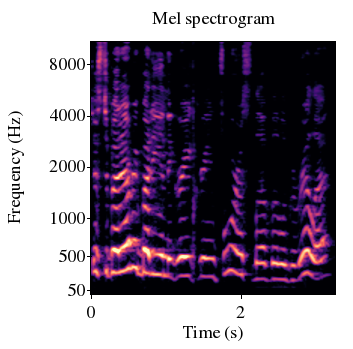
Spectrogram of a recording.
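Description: A middle-aged woman reading a picture book aloud to young children, gentle and expressive, as a librarian at home. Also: high voice, fast. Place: living room at home, indoors.

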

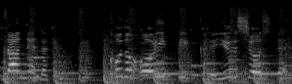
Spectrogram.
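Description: Haughty high-pitched young prosecutor played by a woman. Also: fast talker, lightly acted. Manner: imperious, scornful. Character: haughty, sharp-tongued young female prosecutor. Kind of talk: theatrical stage play acting. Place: theatre stage. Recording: stage music behind, theatre recording.

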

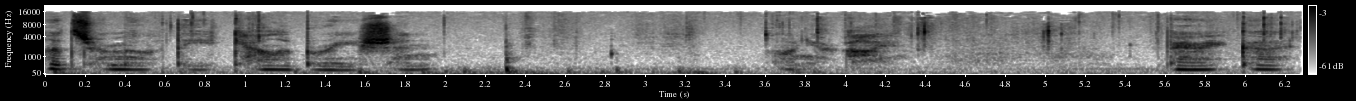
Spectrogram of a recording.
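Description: A young woman playing a calm, curious female alien medical examiner in an ASMR roleplay, in a soft, breathy whisper with a gentle clinical manner. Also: medium pitch, noisy background, close to an everyday voice. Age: young adult. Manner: slow, gentle, clinical, politely instructing. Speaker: ASMR performer. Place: small bedroom set, indoors. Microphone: close microphone.

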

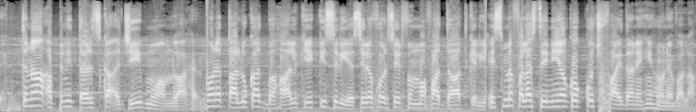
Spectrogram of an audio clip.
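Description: A man giving an earnest, indignant voice-over news commentary, putting rhetorical questions to the listener. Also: fairly high pitch. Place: voice-over, not recorded at the pictured scenes.

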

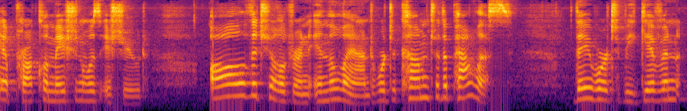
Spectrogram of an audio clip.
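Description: A woman reading a children's storybook aloud with deliberate, expressive, dramatic phrasing. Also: a little high, poor audio. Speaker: teacher reading a picture book.

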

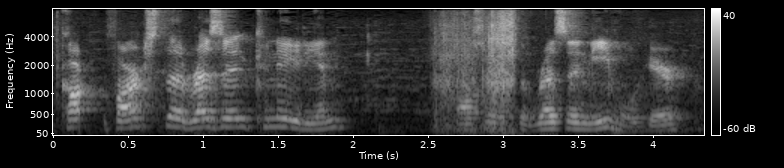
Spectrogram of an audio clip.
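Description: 20 yr old texan guy, slightly high voice, chatty, jokey. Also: lively intonation, normal speed, over music. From Texas, US. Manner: talkative, wisecracking. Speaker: co-streamer. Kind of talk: casual chat.

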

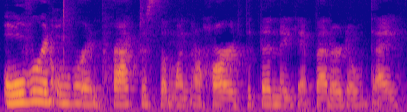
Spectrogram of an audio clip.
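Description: A woman's voice: medium pitch, moderate pace, vocal fry, husky. A woman, talking to young pupils at a children's story time. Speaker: school staff member reading a story to children. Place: living room at home. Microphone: camera or phone a short distance away.

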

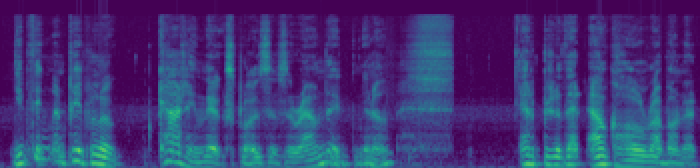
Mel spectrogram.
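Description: A man in his seventies giving a rambling monologue to camera with wry, dark humour, often hesitating as he searches for words, in a husky voice. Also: fairly low pitch, dry recording. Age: 70s. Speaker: host recounting experiences from a criminal past.

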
